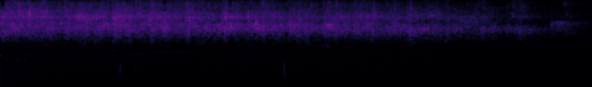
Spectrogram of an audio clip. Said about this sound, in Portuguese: Aplaude que foi legal. Pode aplaudir.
